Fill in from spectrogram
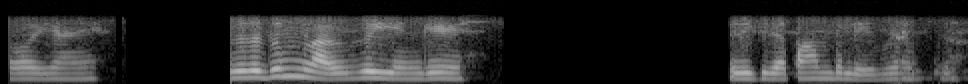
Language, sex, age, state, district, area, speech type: Manipuri, female, 45-60, Manipur, Ukhrul, rural, conversation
